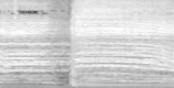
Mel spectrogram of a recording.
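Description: Soviet vocal-instrumental ensemble pop song: long-held sung notes in vocal harmony over the band. The notes fade briefly and a new held chord comes in about a second in.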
